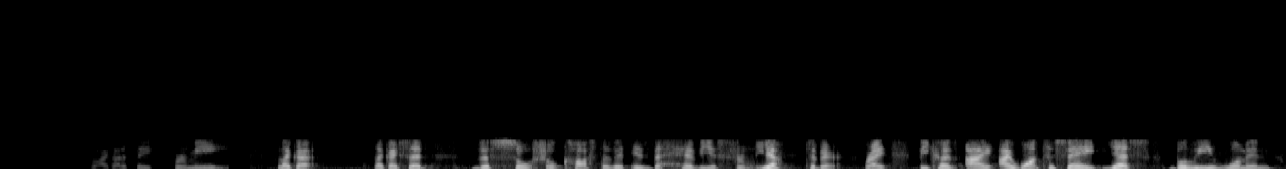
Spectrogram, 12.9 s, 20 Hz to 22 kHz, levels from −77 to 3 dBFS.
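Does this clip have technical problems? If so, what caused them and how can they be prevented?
Yes. The whole clip is speech through the G.729 codec at 8 kbit/s, and the damage is plainly audible. Nothing above 4 kHz survives, and the voice sounds rough and synthetic because it's rebuilt from a vocal tract filter and pitch model. Prevent it by using a wideband codec such as Opus or G.722 where the link allows.

The opening fade-in, from 0 to 2.67 s, has truncation distortion on a fade. It's grittiest up to about 2.1 s, where the quiet signal breaks into square steps. That fits a gain stage keeping only about 10 bits with no dither. Prevent it by processing fades at high resolution and dithering on the final reduction.

There's also VoIP packet loss concealed by the speech codec at four points. The first runs from 2.15 to 2.28 s, just before "like I". The second spreads across 5.26 to 5.57 s, between "like I said the" and "cost of it is", as short scattered gaps of up to 40 ms each. 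The third is at 7.45 to 7.61 s, and the fourth is at 10.15 to 10.23 s, between "I I" and "to say yes". At each one the decoder stretches its last pitch and filter into a fading buzz or coloured noise, and the voice stays weak briefly afterward. Prevent it with a better network path, jitter buffering or forward error correction.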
